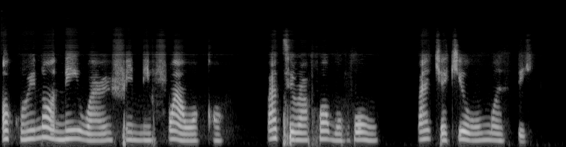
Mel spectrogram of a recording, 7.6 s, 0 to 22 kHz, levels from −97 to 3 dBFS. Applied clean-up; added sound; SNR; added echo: neural mask model DeepFilterNet 3.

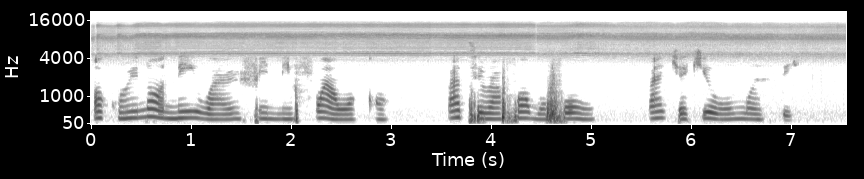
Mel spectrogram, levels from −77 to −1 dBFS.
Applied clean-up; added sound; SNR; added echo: none; Insect; 3 dB; none.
